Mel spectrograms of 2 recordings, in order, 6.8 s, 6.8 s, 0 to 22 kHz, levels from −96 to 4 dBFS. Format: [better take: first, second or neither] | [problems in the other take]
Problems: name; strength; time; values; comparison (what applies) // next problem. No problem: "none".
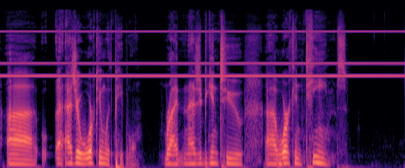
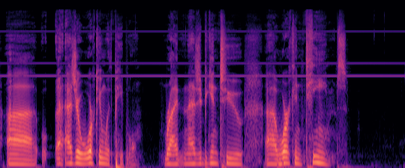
second | high-pitched whine; loud; throughout; 3.5 kHz, 8 dB below the speech; faint in the second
